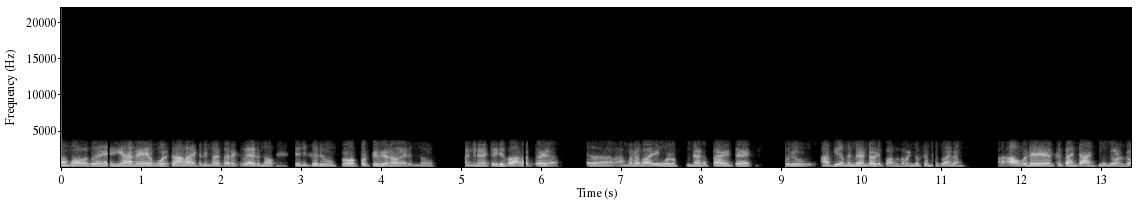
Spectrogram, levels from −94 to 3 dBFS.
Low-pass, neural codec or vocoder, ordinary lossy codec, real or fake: 3.6 kHz; codec, 32 kHz, 1.9 kbps, SNAC; Opus, 24 kbps; fake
